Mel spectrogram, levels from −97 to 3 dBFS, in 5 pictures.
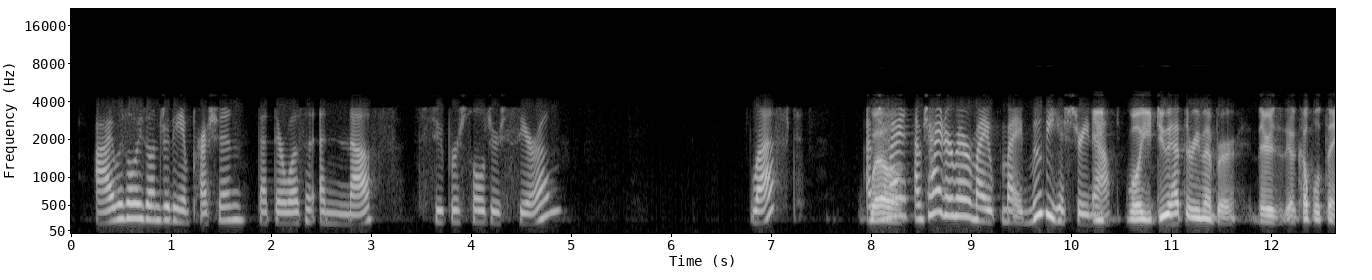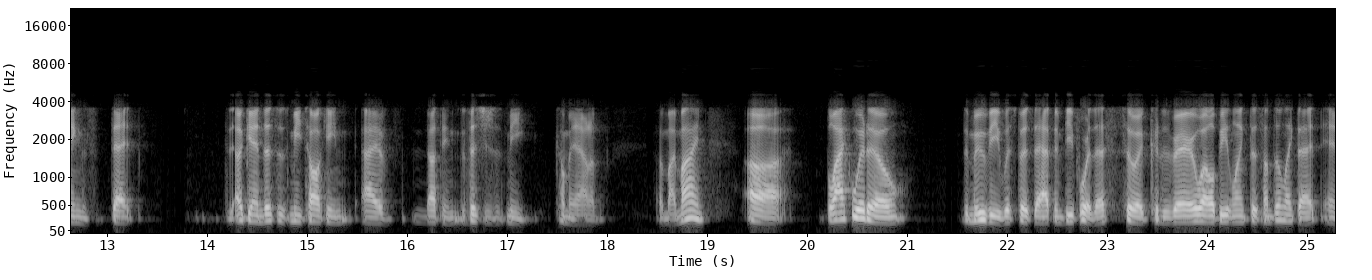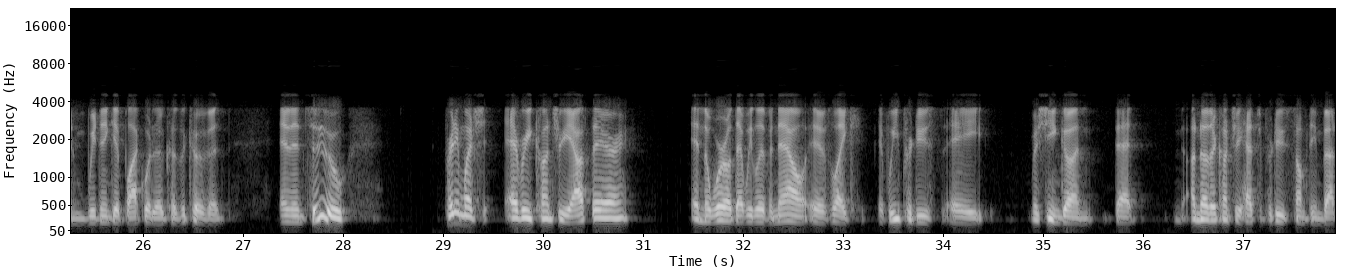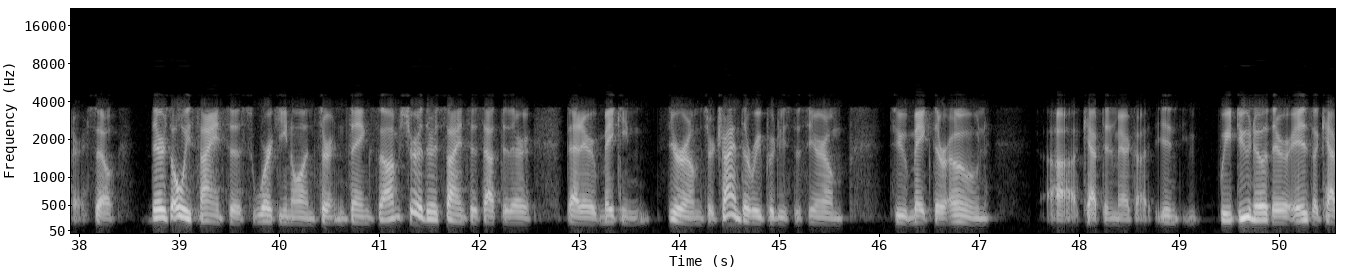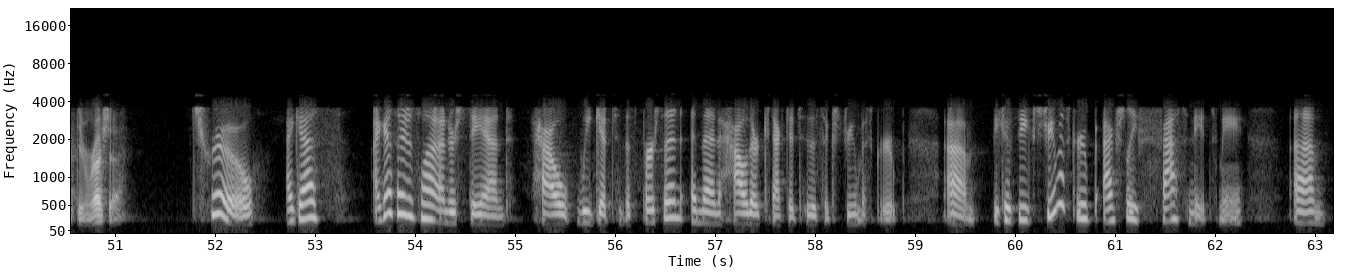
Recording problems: phone-call audio; nothing above 3.5 kHz

